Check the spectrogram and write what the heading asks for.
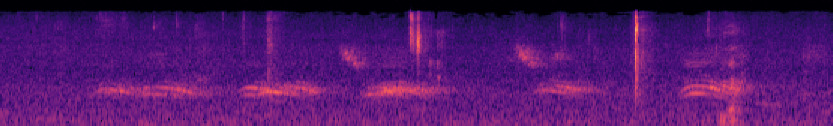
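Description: A bird calling over and over, short arched calls coming roughly every half second. A single sharp click sounds near the end.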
